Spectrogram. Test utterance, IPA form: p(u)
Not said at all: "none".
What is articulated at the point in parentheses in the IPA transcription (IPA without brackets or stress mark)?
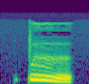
ɯ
